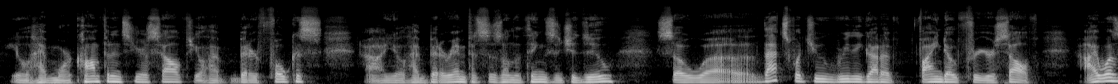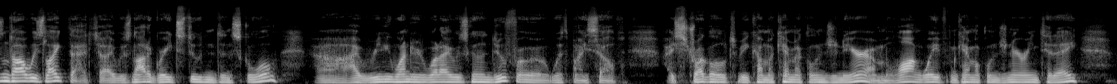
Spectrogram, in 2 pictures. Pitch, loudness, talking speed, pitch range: 110 Hz, -21 LUFS, 195 wpm, 100-120 Hz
